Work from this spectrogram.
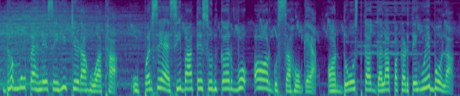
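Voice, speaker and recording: A woman's voice: fairly high pitch, unhurried, hardly any pauses, a little mellow. A woman narrator reading a scripted children's moral story in the manner of a storyteller. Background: background music.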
